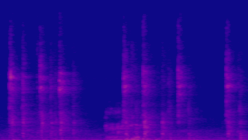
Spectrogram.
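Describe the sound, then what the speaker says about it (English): Typing on a computer keyboard: a quick, irregular run of close, faint key clicks and taps, with a steady low hum underneath. "I'm typing it in"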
